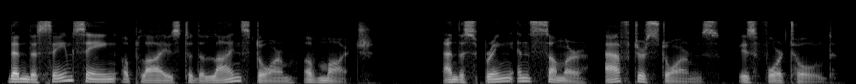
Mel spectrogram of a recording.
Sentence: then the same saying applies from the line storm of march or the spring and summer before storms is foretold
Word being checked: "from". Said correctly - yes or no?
no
